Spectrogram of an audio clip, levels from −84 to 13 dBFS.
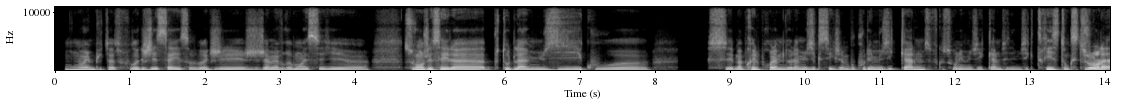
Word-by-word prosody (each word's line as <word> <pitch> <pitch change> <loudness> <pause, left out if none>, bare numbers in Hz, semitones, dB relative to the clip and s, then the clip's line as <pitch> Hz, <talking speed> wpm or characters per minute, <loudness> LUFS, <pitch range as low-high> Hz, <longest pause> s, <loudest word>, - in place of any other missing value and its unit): Moui, 195 0 +1
peut-être, 190 -4 -4
faudrait 180 0 -2
que 175 - -1
j'essaie. 175 +2 +1
C'est 180 -3 -7
vrai 165 +4 -2
que 195 - -7
j'ai 160 -2 -1
j'ai 155 0 -6
jamais 170 +3 0
vraiment 170 0 -2
essayé, 160 -1 -1
heu. 155 0 -5 0.4
Souvent 190 +2 +6
j'essaie 190 0 +5
la 165 -2 +4
plutôt 200 - -3
de 190 - -3
la 170 -3 +5
musique 185 +3 -2
ou, 160 -1 -4
heu, 155 0 -3 0.8
c'est 160 -3 -3
mais 165 - 0
après 165 +6 +2
le - - -1
problème 180 -4 +2
de 170 - -2
la 165 -1 0
musique, 180 +5 -2
c'est 180 - -3
que 160 - -7
j'aime 160 0 -3
beaucoup 165 +4 -5
les 180 - +2
musiques 165 -2 -1
calmes. 190 0 +2
Sauf 185 0 -13
que - - -18
souvent 165 +2 -7
les 160 - -1
musiques 150 -2 -6
calmes, 160 +1 -2
c'est 160 - -9
des 145 -1 -7
musiques 145 -1 -11
tristes, 195 -1 +3
donc 160 -2 -3
c'est - - -3
toujours 225 +2 +7
la 190 -3 +8
170 Hz, 220 wpm, -20 LUFS, 160-185 Hz, 0.8 s, la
